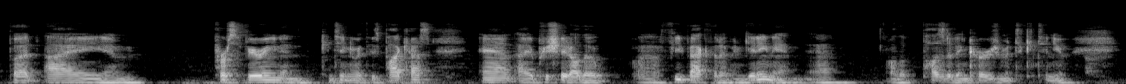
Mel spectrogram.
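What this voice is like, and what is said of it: Hoarse, sore-throat voice. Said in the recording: “you can hear that I have a bit of a sore throat”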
